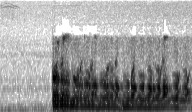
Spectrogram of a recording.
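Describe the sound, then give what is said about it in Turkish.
Gargling with şalgam, a turnip juice drink, starts abruptly after a short quiet lead-in. It becomes a loud, continuous, bubbling voiced gurgle that holds steady for about a second and a half. “Evet şöyle bir gargara yap bakalım Zeynep hocamın tavsiyesi.”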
